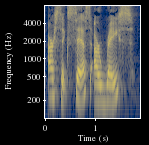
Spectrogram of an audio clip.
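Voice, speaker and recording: A woman's voice: medium pitch, takes it slowly. A middle-aged woman with a Southern US accent, teaching a healing ministry lesson in a folksy, earnest, conversational way. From Southern United States.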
